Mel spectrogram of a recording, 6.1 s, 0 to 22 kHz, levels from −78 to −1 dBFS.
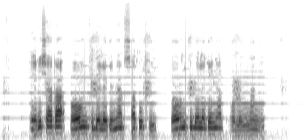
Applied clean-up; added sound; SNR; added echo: neural mask model RNNoise.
